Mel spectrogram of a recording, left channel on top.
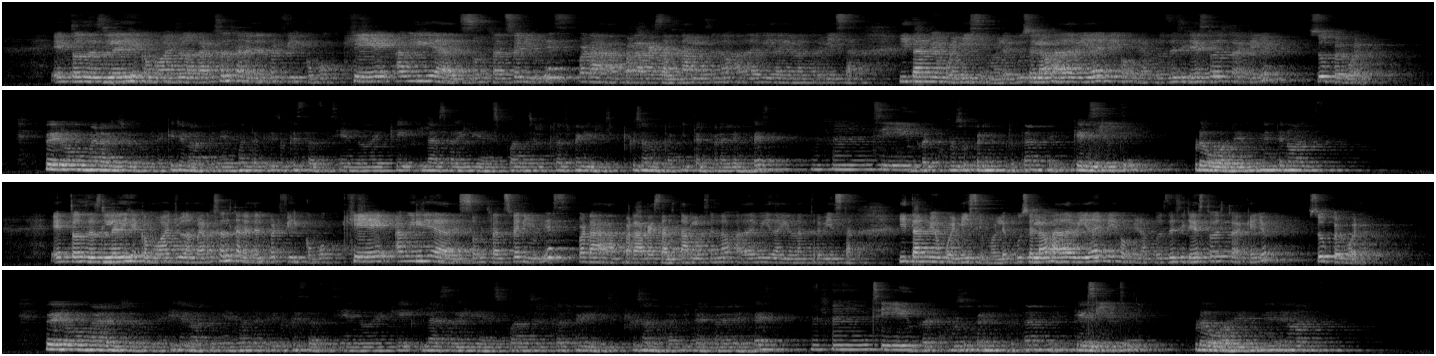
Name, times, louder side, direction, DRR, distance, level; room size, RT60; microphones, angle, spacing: voice 1, 0.0-12.7 13.1-13.7 22.4-23.4 25.3-25.4, right 2 dB, 70° right, 1 dB, 0.7 m, -29 dB
voice 2, 14.5-22.1 23.4-25.6 26.2-27.6, left 2 dB, 60° left, -2 dB, 0.9 m, -31 dB
5.3 x 2.5 x 3.8 m, 1.4 s
head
